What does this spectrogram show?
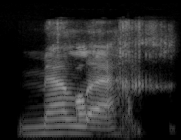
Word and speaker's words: melech: So it's kind of like meh, lech. It's got the sound at the end. But if the sound is too difficult, you can always just replace that with just a normal hey, or with normal H, melech.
